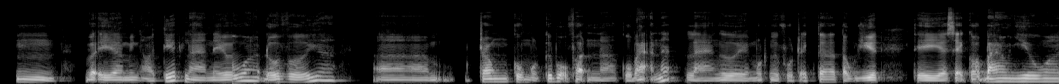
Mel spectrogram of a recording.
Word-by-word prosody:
ừm, 110 -6 0 0.3
vậy, 110 -1 +3
à, 110 0 +2
mình 105 0 -1
hỏi 90 -2 -5
tiếp 160 +4 +6
là 105 -2 -1
nếu 110 +12 +1
đối 110 +4 +3
với, 125 +7 +1
a, 185 -1 -2 0.4
à, 105 -1 -4 0.5
trong 130 +1 +2
cùng 115 -3 -1
một 100 -3 -5
cái 140 - +3
bộ 150 - +2
phận, 100 0 0
à, 95 -1 -7
của - - -1
bạn - - 0
á, - - +2 0.2
là 95 -2 -3
người 100 -1 +1
một 100 +2 -7
người 100 - -1
phụ - - -6
trách - - -4
t - - +2 0.2
tổng 85 +3 -1
duyệt 105 +2 +5 0.3
thì 100 -1 +4
sẽ - - +2
có 120 - -1
bao 140 +2 +3
nhiêu, 140 0 +3
a, - - -2
105 Hz, 210 wpm, -21 LUFS, 100-130 Hz, 0.5 s, tiếp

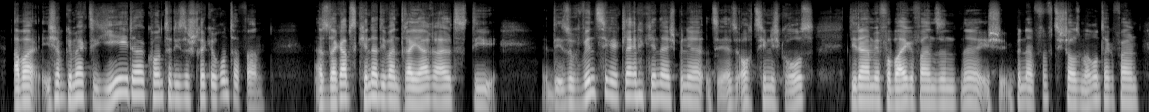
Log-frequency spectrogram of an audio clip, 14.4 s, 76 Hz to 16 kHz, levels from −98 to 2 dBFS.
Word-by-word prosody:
Aber 130 +3 +4
ich 120 +4 -5
habe 150 -1 +1
gemerkt, 155 +2 +1
jeder 170 +10 +2
konnte 155 -1 -1
diese 145 -1 -4
Strecke 145 +1 -1
runterfahren. 135 - -4 0.6
Also, 115 0 -1
da 125 0 +6
gab's 150 -1 +4
Kinder, 150 +3 +3
die 140 -1 -2
waren 135 -2 +2
3 125 0 +5
Jahre 130 +2 +3
alt, 130 0 -1
die 115 -1 -7 0.5
die 110 - -6
so 120 0 -4
winzige 170 0 +1
kleine 160 +1 +1
Kinder 145 -1 0
ich 135 - -5
bin 130 - -5
ja 130 -2 0
zie - - -7
also 120 +3 -6
auch 125 - 0
ziemlich 125 -2 -5
groß 120 +6 -2 0.5
die 125 - 0
da 135 -1 +7
an 130 - +1
mir 130 -1 +1
vorbeigefahren 120 0 +3
sind, 120 0 -4
ne? 125 0 -1
Ich - - -5 0.2
bin 125 - -4
dann 120 -2 +1
50.000 125 -3 -2
Mal 110 - -1
runtergefallen. 130 -1 -2
130 Hz, 190 wpm, -22 LUFS, 120-145 Hz, 0.6 s, da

